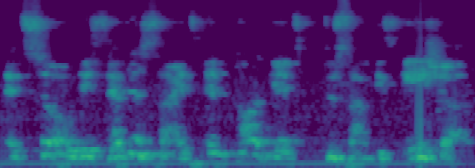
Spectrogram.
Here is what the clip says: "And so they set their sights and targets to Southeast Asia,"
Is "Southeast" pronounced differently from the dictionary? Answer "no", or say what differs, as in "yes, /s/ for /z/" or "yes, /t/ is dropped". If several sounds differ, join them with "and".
yes, /t/ is dropped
